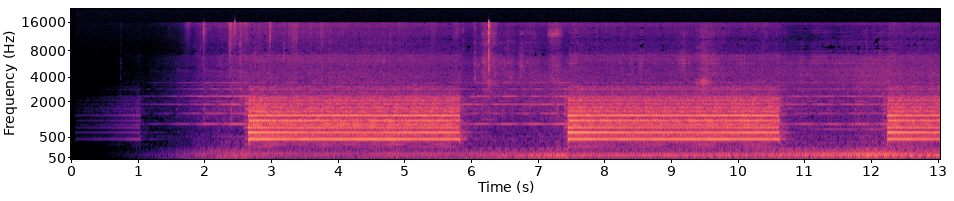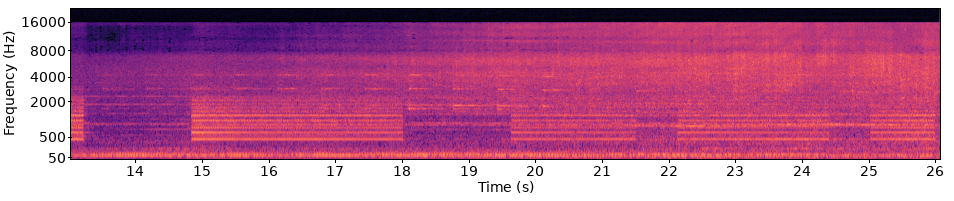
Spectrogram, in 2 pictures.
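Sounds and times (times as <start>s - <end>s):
low rumble of approaching train: 1.1s - 26.0s
locomotive air horn blasts: 2.6s - 6.1s, 7.4s - 10.8s, 12.2s - 13.4s, 14.8s - 18.2s, 19.5s - 26.0s.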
